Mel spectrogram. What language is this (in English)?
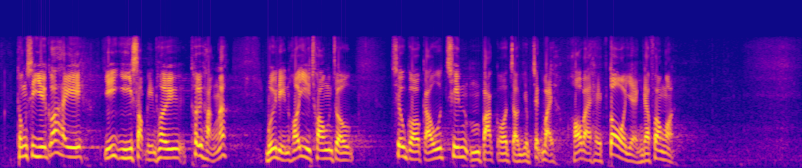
Cantonese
